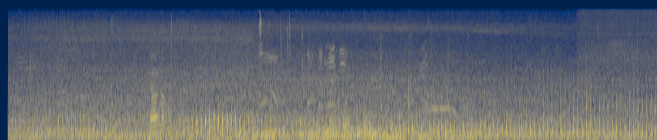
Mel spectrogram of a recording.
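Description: Water-bombing helicopter's rotor beating steadily and rapidly, with faint voices in the background.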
